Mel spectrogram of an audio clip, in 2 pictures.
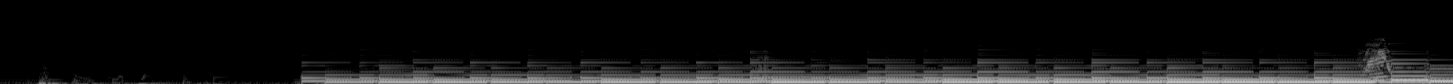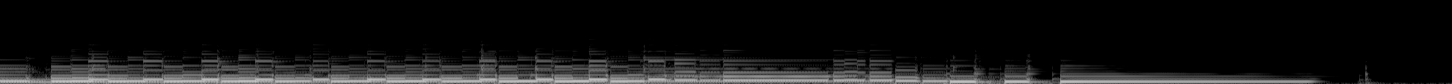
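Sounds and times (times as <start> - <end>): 
bass music outro: 3.0 - 27.8.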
